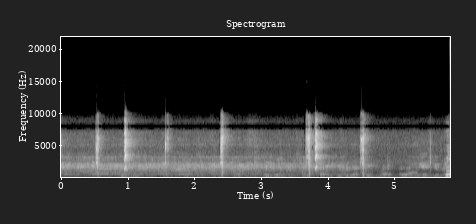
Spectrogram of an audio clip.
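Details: Pet green-cheeked conure making odd hiccup-like noises indoors: short sharp clicks and chips spaced irregularly, roughly one or two a second, over a steady low hum.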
